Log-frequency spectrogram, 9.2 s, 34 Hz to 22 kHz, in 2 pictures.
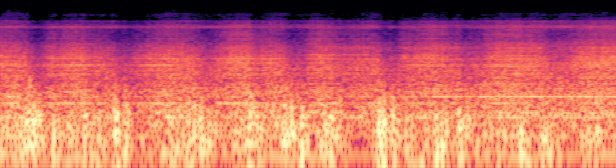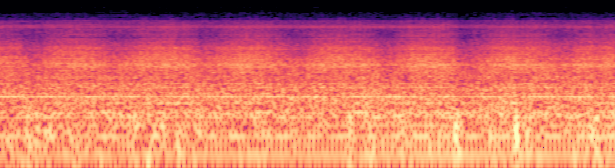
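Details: Trane XL15i AC outdoor unit installed fall 2013 with a Trane XV80 furnace: steady fan roar and low hum with a faint, regular rattle pulsing about once a second.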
